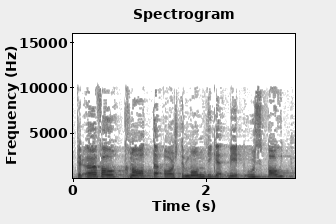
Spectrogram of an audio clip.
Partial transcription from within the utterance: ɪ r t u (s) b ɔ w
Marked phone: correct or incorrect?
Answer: correct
